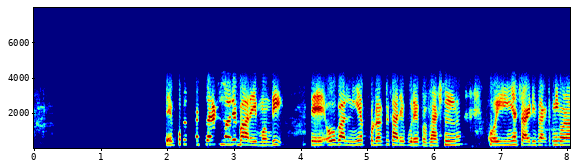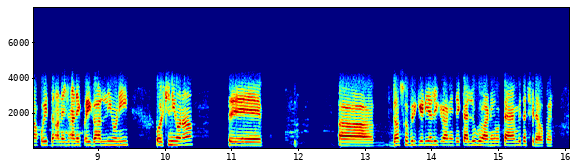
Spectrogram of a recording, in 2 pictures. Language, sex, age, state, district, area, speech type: Dogri, male, 18-30, Jammu and Kashmir, Reasi, rural, conversation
